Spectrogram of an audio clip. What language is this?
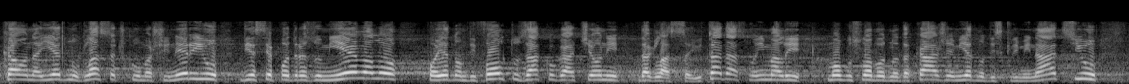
Serbian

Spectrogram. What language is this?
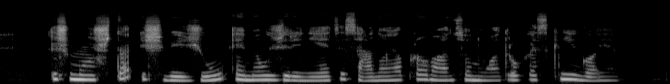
Lithuanian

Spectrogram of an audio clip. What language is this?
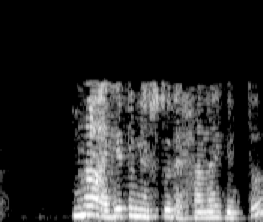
Assamese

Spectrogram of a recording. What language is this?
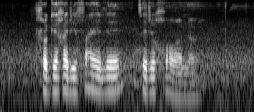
Tswana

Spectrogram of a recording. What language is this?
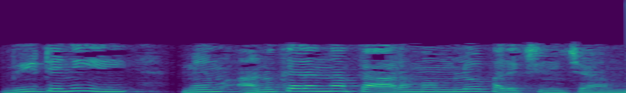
Telugu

